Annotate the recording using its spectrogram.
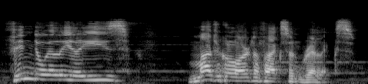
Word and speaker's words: Finduilies: I'll spell it for you in case you didn't know how to say it. That's an F-I-N-D-U-I. Don't want one of those. L-Y-E. God's comma. S. Finduilies. One more time. F-I-N-D-U-I. Again, don't want one of those. L-Y-E.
